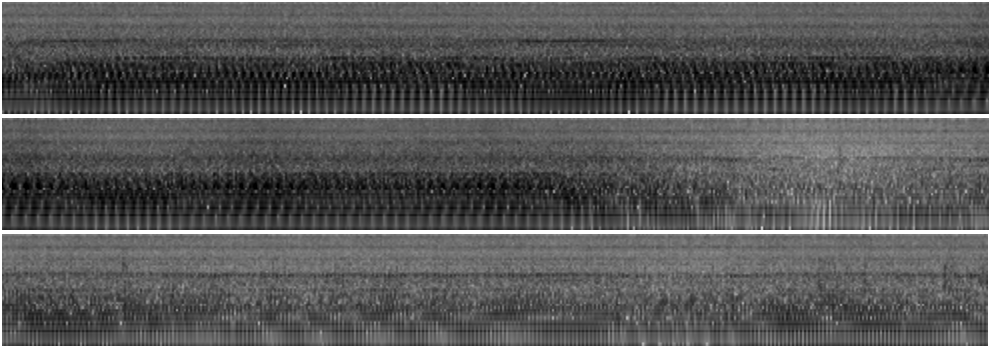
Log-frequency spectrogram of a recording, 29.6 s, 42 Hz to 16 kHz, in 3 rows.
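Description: Mitsubishi 3000GT Spyder VR4's twin-turbo V6 idling steadily while the power retractable hardtop mechanism runs, the roof cycling for about the first sixteen seconds. The sound then drops, leaving the engine idling more quietly.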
